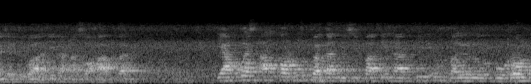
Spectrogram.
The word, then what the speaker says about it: Uwais al-Qarni: Bacanya Uwais Al-Qarni, jangan salah harokat.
